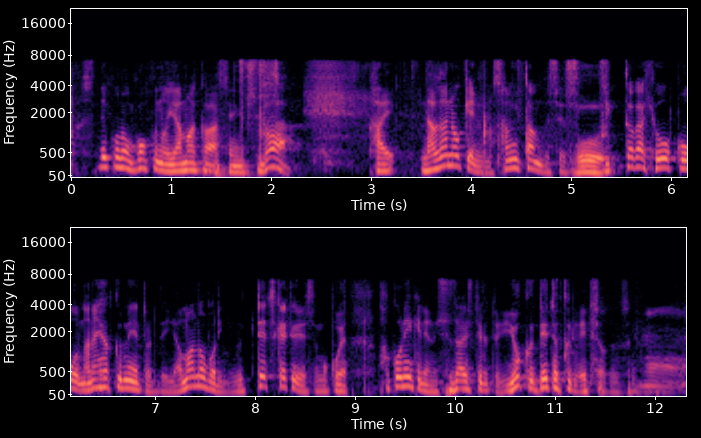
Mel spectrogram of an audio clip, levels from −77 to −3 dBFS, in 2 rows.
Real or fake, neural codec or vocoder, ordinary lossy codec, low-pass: fake; codec, 16 kHz, 2 kbps, X-Codec, HuBERT features, trained on balanced general audio; none; 7.2 kHz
